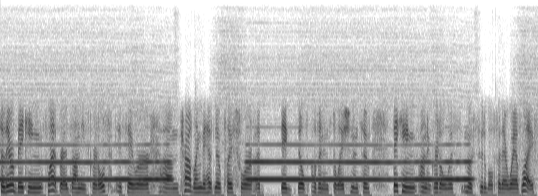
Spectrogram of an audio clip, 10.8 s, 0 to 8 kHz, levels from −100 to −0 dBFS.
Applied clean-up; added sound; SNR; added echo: none; Wind instrument, woodwind instrument; -1 dB; none.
